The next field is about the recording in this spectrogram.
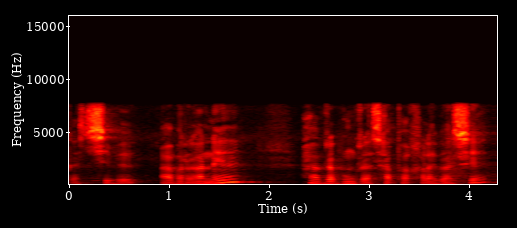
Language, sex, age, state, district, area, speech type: Bodo, female, 60+, Assam, Kokrajhar, rural, spontaneous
